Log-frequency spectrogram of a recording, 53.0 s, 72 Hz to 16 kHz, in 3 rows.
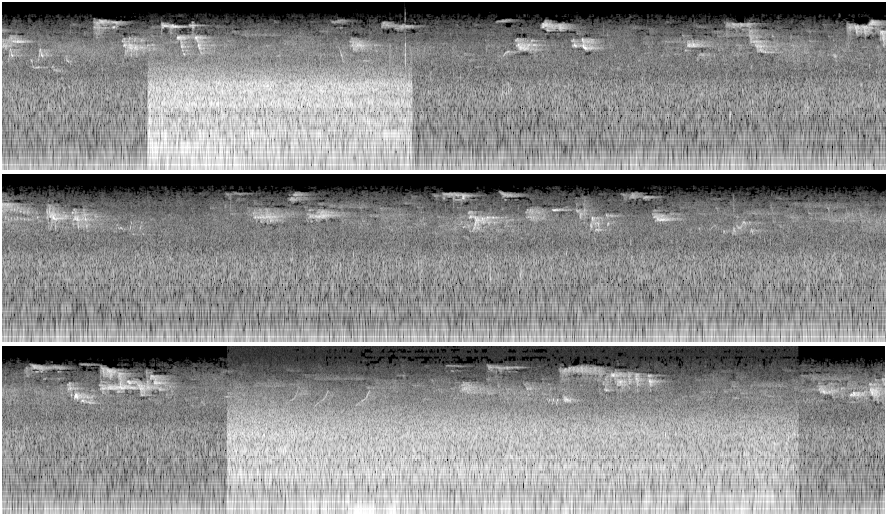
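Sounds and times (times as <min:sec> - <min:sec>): birds chirping: 0:02.9 - 0:08.2, 0:39.9 - 0:51.3
low rushing noise: 0:02.9 - 0:08.2, 0:39.9 - 0:51.3
river water rushing: 0:02.9 - 0:08.2, 0:39.9 - 0:51.3.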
